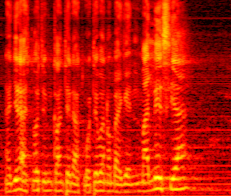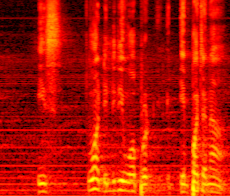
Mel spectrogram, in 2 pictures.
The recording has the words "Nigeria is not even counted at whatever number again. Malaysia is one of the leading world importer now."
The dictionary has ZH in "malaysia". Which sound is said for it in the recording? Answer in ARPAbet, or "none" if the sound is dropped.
S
